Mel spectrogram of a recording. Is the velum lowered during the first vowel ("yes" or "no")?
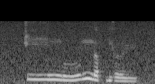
no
